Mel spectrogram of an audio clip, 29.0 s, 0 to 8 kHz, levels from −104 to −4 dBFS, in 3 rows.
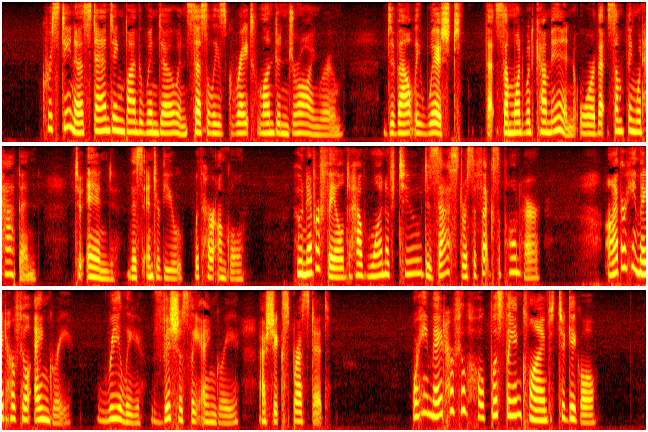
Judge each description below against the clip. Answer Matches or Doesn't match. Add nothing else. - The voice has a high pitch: Matches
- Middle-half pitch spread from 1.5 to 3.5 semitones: Doesn't match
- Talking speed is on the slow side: Matches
